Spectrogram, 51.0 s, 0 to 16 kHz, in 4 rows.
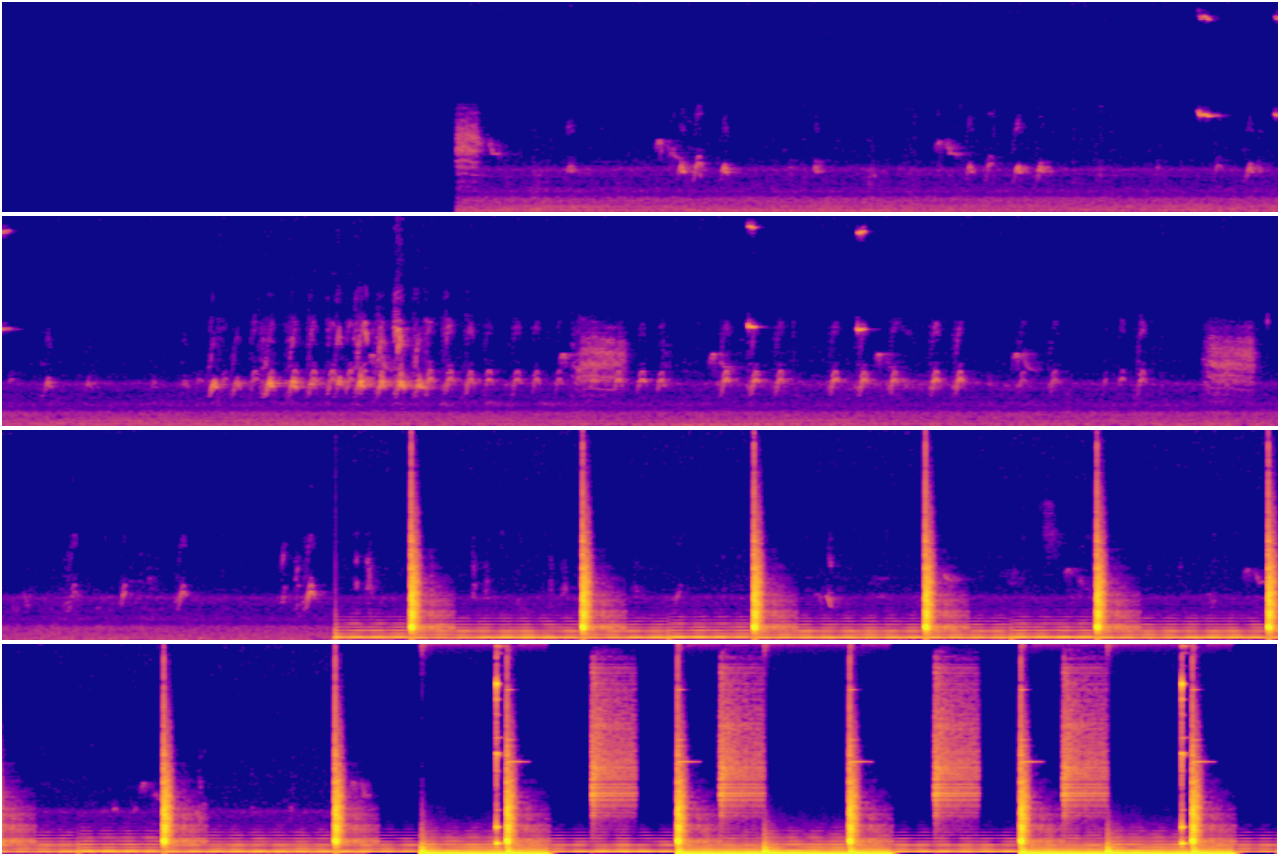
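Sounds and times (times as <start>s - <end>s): small birds chirping: 4.6s - 31.8s.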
